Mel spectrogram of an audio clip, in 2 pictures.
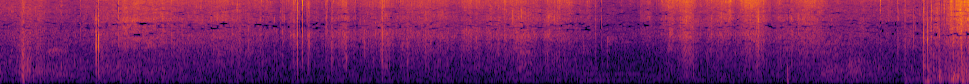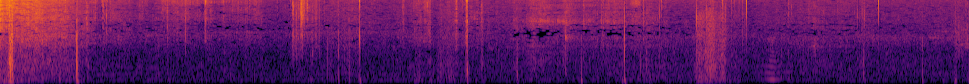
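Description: Footsteps and rustling through forest undergrowth and leaf litter, with scattered small crackles. A louder rustle and crackle comes about seven seconds in as a mushroom is handled close to the microphone. Insects buzz faintly.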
